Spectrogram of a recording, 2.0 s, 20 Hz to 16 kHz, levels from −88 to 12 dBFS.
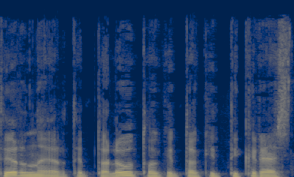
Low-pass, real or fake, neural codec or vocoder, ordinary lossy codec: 14.4 kHz; real; none; AAC, 64 kbps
